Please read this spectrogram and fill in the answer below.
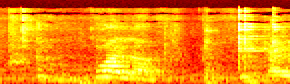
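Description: A voice rising and falling about a second in, with a short sharp clink near the end, like dishes or cutlery knocking together.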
